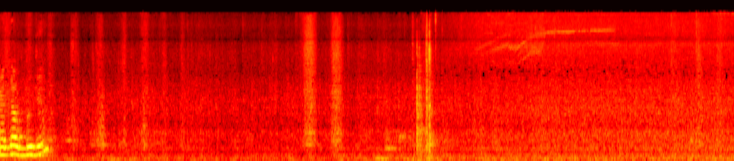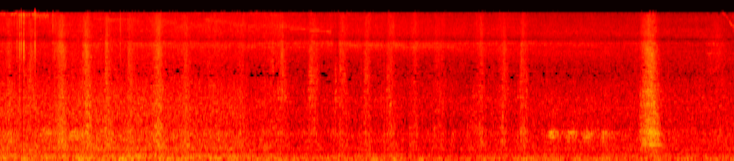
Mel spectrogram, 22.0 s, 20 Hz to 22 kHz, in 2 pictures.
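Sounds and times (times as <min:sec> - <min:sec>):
flatbread sizzling on a hot griddle: 0:00.0 - 0:22.0
small crackles and pop: 0:11.2 - 0:11.7.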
